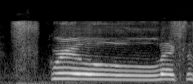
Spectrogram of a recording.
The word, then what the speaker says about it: Skrillex: We calls him a Skrillex. It's like it rhymes with Rolex.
